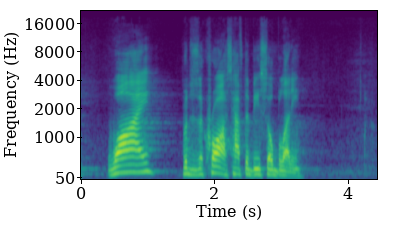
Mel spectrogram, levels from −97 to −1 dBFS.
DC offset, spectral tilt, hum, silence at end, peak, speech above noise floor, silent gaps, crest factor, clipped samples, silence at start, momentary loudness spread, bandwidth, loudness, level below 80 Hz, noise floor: under 0.1%; -6 dB/octave; none; 1.15 s; -2 dBFS; 42 dB; none; 18 dB; under 0.1%; 0.4 s; 16 LU; 12.5 kHz; -19 LUFS; -64 dBFS; -60 dBFS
